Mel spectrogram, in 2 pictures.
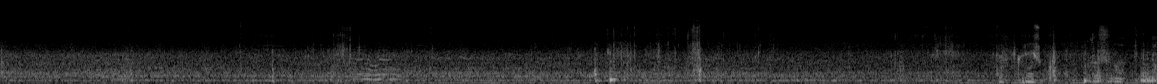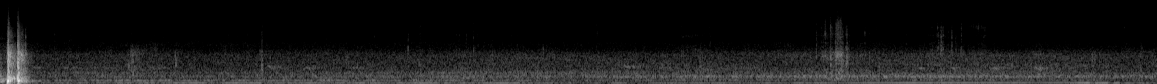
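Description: Honeybees in an open hive hum in a low, steady drone throughout, with a few scattered clicks and knocks, one sharper bump near the middle.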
